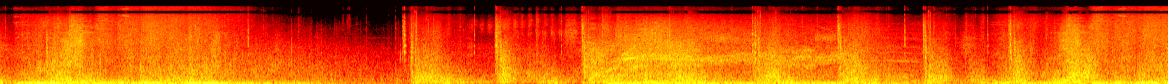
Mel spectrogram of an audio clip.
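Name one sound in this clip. A loud blast booms and crackles.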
